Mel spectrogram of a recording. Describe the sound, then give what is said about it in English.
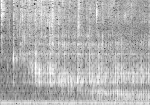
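A steady stream of Kona Longboard Island Lager pours into a glass, a continuous close-up gurgling splash with a fizzy, hissing edge that holds for a couple of seconds. Nobody speaks. “And the pour.”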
